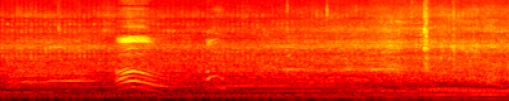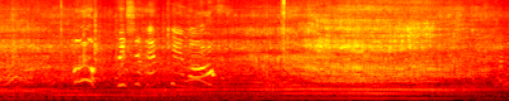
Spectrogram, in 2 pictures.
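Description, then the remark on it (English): A race car burnout: the engine revs in sharp rising and falling bursts, then a broad, hissing roar swells toward the end, with indistinct voices underneath. “Burnout going on over there.”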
